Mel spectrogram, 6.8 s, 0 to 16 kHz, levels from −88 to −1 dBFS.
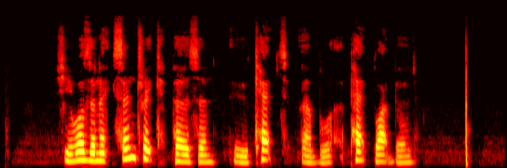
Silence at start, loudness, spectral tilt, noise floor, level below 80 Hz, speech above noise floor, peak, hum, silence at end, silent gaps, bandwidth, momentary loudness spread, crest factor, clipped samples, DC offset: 0.8 s; -24 LUFS; -7 dB/octave; -66 dBFS; -68 dBFS; 43 dB; -4 dBFS; none; 0.5 s; none; 10.5 kHz; 14 LU; 20 dB; under 0.1%; under 0.1%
